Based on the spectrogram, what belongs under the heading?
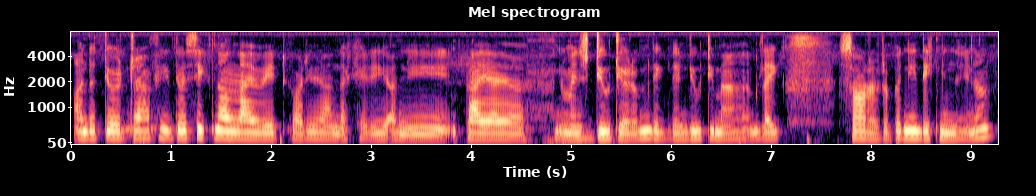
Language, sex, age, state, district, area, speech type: Nepali, female, 30-45, West Bengal, Kalimpong, rural, spontaneous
